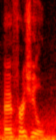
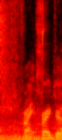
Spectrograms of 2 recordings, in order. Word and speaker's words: Fragile: Fragile, like it's French. Fragile.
